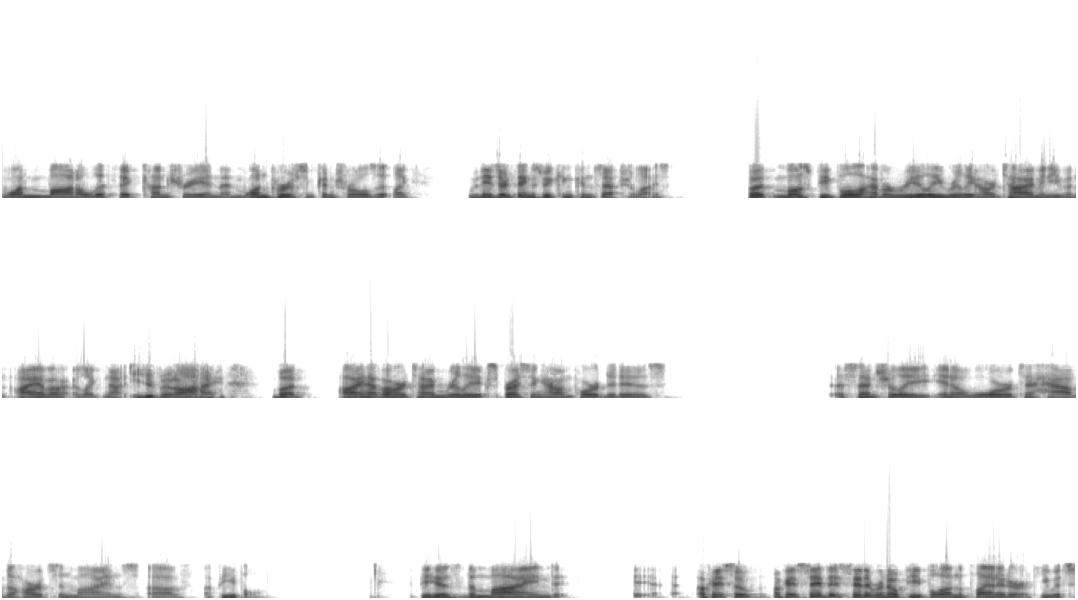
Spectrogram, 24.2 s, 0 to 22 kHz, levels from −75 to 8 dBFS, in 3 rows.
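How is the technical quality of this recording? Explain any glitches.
The speech is limited by iLBC codec damage throughout all 24 seconds. iLBC codes each 30 ms frame's excitation independently, in a narrowband mode that fits about 13.33 kbps, so nothing above 4 kHz survives. The voice sounds muffled, slightly rough and plainly synthetic.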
